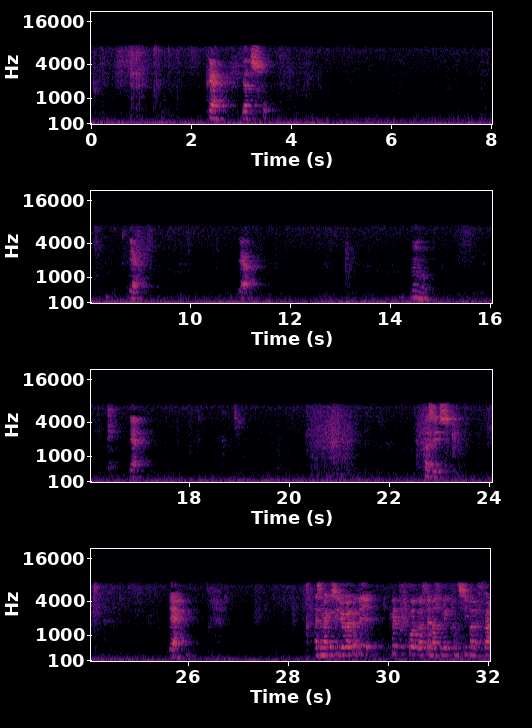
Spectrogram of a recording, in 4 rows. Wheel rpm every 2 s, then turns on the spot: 0, 0, 0, 0, 0, 0, 0, 0, 0, 0, 0, 0, 0, 0, 0, 0.
none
